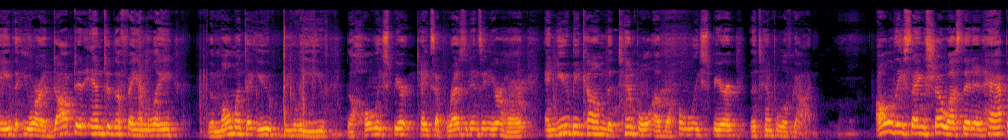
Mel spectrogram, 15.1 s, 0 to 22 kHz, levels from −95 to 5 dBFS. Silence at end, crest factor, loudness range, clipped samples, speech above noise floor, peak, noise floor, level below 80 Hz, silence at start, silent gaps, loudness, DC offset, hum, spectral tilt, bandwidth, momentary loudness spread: 0 s; 14 dB; 3 LU; under 0.1%; 31 dB; -4 dBFS; -48 dBFS; -62 dBFS; 0 s; none; -18 LUFS; under 0.1%; none; -6 dB/octave; 16.5 kHz; 8 LU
